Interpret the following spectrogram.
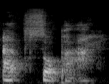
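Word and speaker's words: ärtsoppa: Okay, then there's at sopa, which is spelled ARTSOPPA.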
